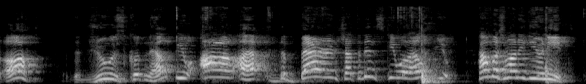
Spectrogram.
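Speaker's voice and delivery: high, loud, expansive benefactor; booming, self-important nobleman; grand Baron. Acted. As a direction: boast with a big flourish of generosity. Baron grandly offers his help.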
